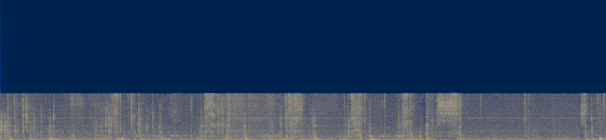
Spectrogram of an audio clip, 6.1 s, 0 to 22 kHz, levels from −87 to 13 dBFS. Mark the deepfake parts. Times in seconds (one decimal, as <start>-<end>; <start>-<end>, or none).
0.0-1.2; 2.2-3.7; 4.5-6.1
